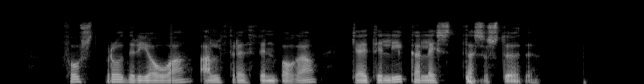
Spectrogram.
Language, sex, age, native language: Icelandic, male, 30-39, Icelandic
